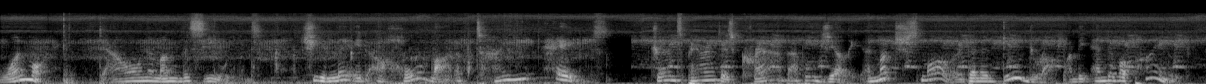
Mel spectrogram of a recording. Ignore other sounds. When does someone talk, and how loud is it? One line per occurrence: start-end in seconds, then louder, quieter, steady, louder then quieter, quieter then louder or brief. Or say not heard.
0.0-11.9 steady.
